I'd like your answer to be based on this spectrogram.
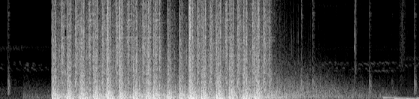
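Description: An AK rifle fires in the survival video game Rust: one loud, sustained automatic burst of about two seconds, with a decaying echo tail after it and no talk.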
